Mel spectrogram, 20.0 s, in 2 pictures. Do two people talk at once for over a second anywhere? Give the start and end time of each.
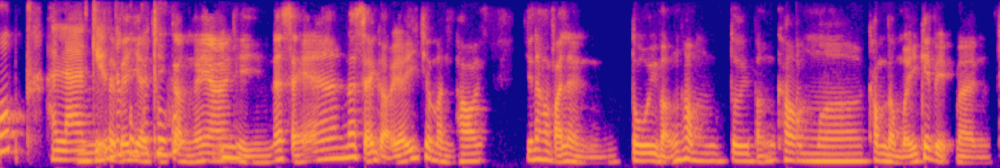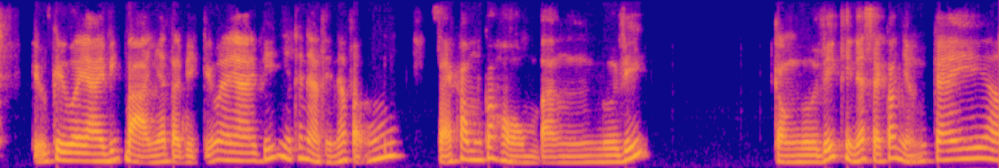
0.7-2.2

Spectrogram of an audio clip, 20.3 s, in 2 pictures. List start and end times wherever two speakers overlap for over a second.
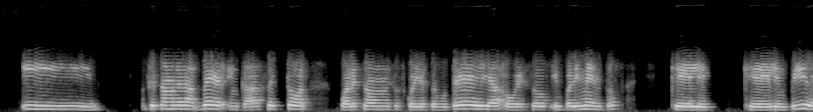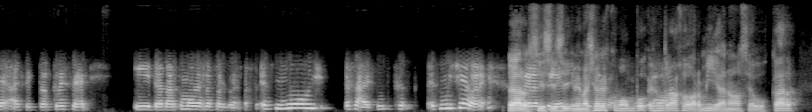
16.7-18.6

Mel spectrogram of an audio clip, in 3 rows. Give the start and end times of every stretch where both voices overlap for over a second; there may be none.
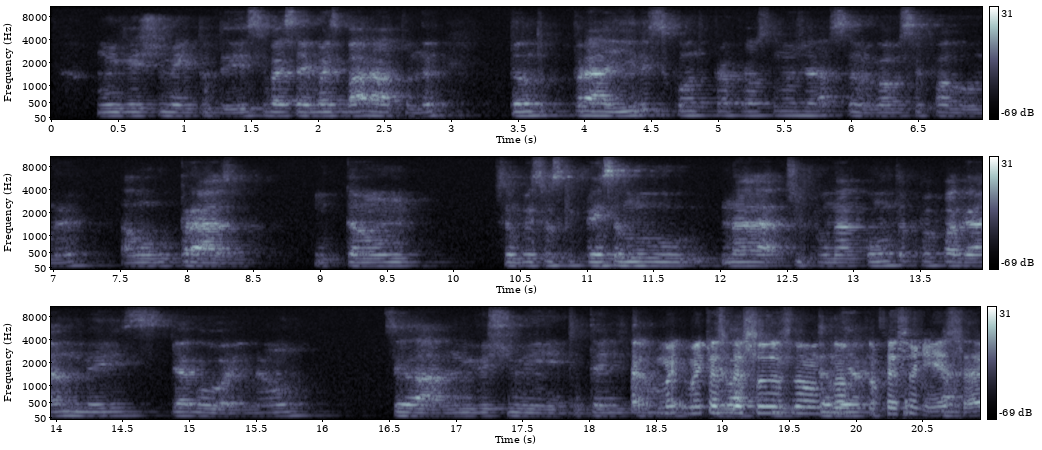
18.3-20.1

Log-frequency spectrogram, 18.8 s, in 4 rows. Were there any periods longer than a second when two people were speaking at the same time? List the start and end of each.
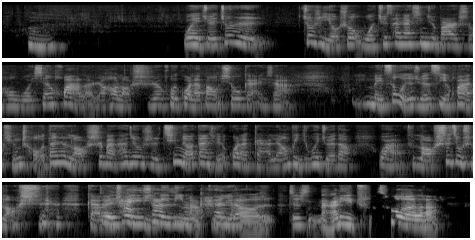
15.1-16.8

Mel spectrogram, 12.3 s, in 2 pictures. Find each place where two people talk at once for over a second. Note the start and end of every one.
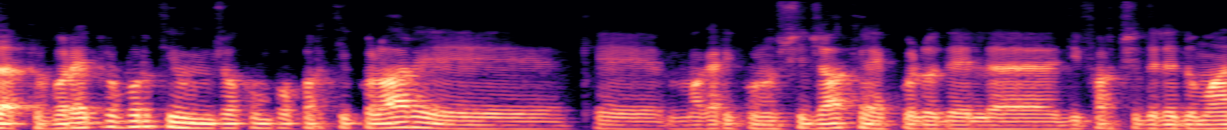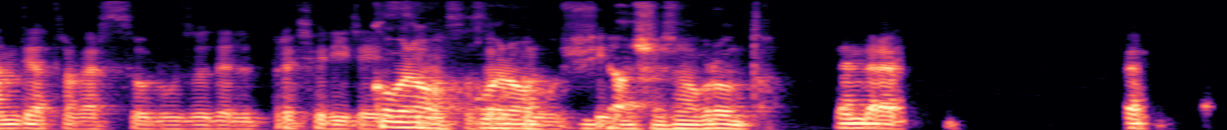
8.1-9.3

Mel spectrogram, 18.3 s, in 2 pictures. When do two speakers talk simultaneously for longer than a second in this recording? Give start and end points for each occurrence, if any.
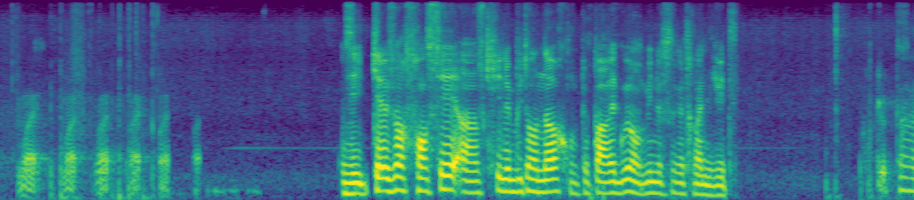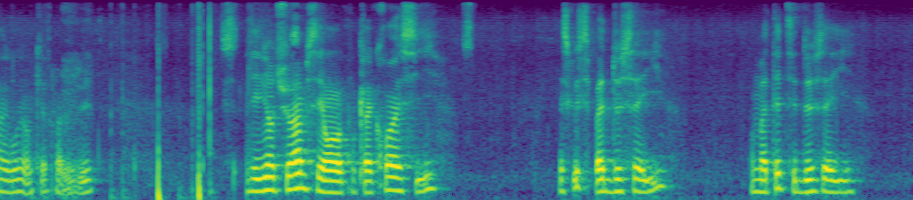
none

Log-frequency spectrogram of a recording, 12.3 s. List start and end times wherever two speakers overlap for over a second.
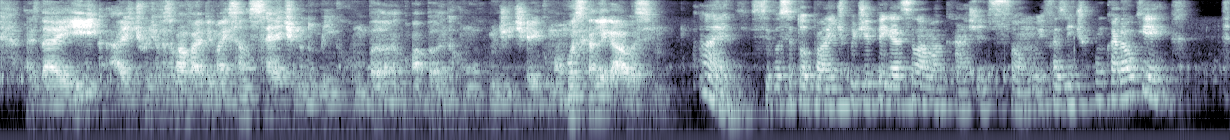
none

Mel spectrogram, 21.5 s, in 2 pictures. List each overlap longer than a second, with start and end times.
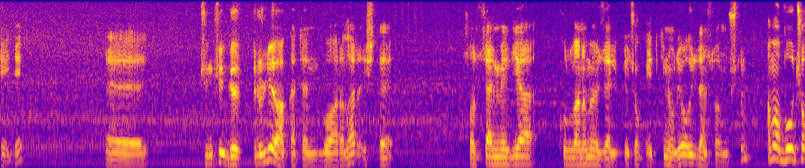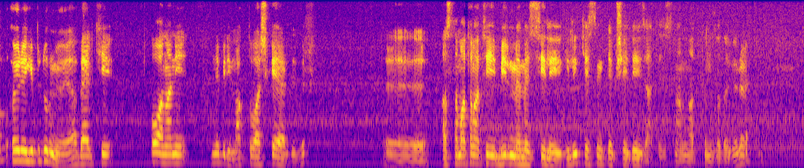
none

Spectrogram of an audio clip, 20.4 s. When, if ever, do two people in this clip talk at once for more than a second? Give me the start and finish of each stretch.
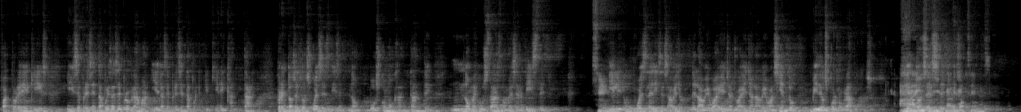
18.0-19.3

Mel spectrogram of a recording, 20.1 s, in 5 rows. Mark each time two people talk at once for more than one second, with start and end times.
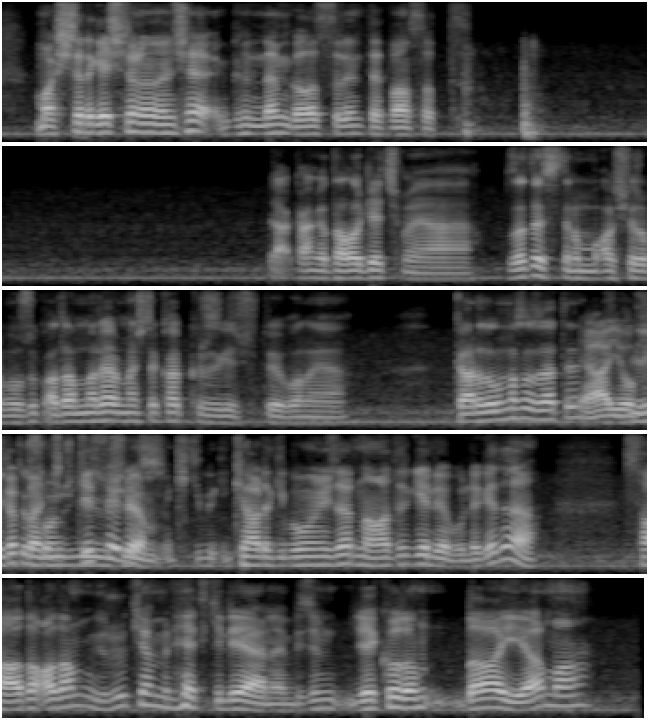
11.7-13.1

